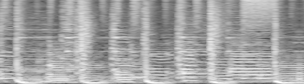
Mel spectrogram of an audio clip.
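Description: Electronic dance music from a DJ mix, with a steady kick drum about twice a second under sustained chords and melody lines.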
